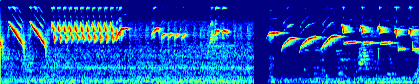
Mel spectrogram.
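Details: Canary singing, with two loud downward sweeps, a fast high trill, short warbled notes, a brief gap, then a lively sequence of arching whistles and chirps.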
